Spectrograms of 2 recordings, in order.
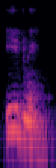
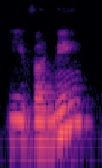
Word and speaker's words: evening: evening but it's pronounced evening two syllables not three the schwa sound in the middle is dropped even mean doesn't sound right to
